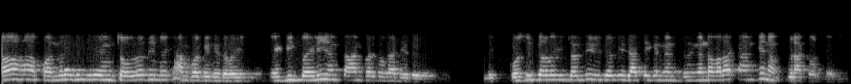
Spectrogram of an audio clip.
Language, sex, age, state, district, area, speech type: Maithili, male, 18-30, Bihar, Muzaffarpur, rural, conversation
